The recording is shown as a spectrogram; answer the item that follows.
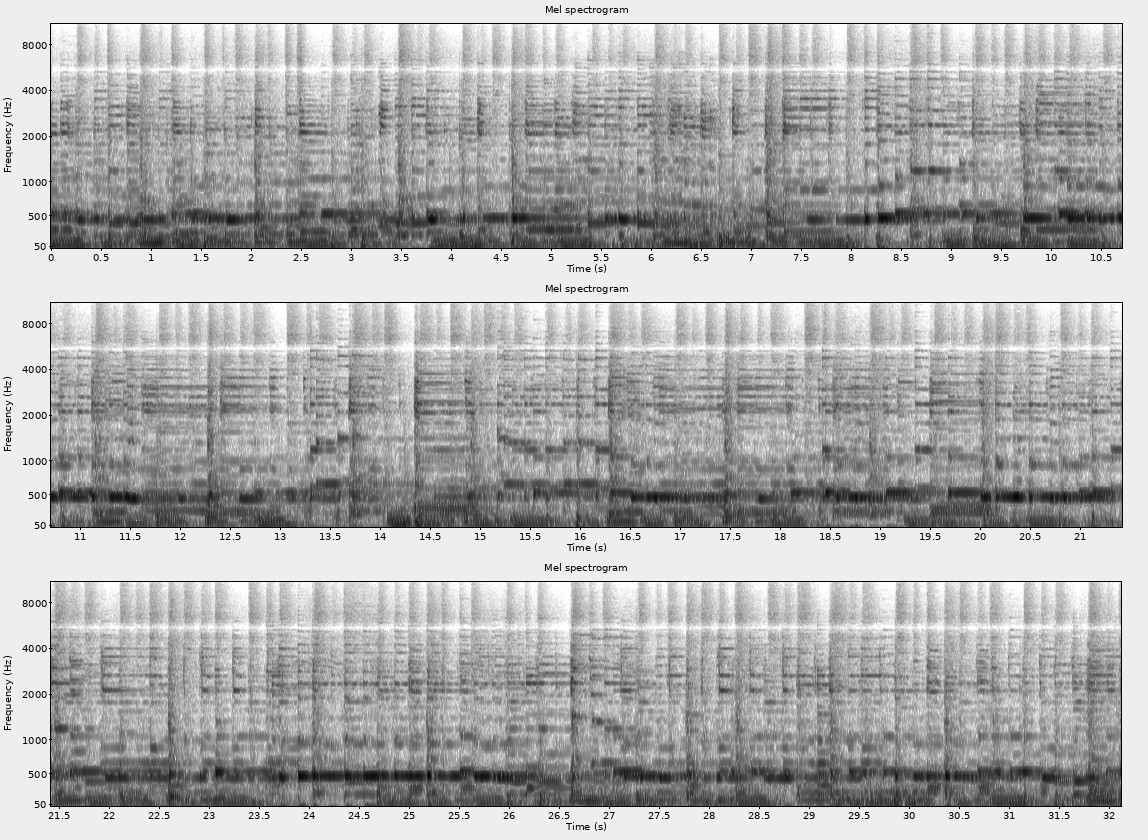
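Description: Live West African band playing an instrumental passage: kora with electric guitar, electric bass and drum kit, at a steady groove.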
